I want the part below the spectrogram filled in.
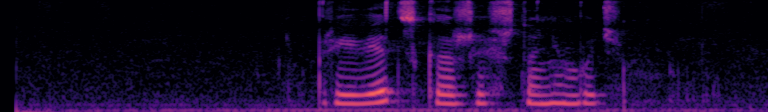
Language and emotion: Russian, neutral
